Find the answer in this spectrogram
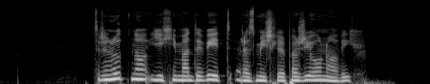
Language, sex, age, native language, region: Slovenian, female, 18-29, Slovenian, Primorsko-notranjska region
